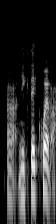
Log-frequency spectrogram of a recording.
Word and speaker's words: Nicte Cuevas: be able to record your voice and say nick de cueva so that way anyone who is curious and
